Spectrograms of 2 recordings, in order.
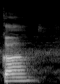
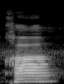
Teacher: का कम हवा निकली मुंह से, खा ज़्यादा हवा निकली, गा कम निकली, घा ज़्यादा निकली।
